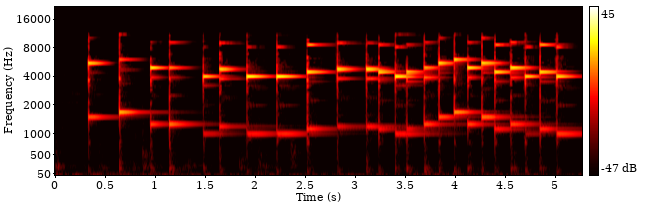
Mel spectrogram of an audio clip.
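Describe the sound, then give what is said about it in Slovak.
A glockenspiel with tuned metal bars plays a quick, bright melody of struck metal notes, each ringing briefly before the next, speeding up toward the end. Clear, no voices. “Zahraj na zvonkohre.”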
